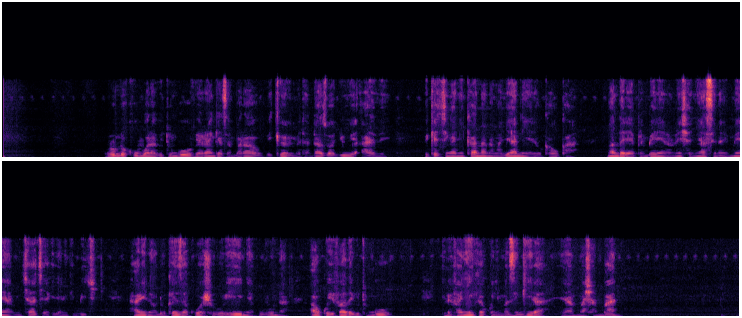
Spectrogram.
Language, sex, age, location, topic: Swahili, male, 25-35, Dar es Salaam, agriculture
